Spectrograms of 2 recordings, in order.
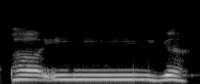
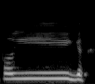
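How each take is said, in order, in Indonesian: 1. Kata itu diucapkan pelan-pelan, bunyi demi bunyi. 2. Kata itu diucapkan cepat sebagai satu kesatuan pendek. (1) "baca panjang" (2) "Lebih cepat Kak. ... pendek jadinya"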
